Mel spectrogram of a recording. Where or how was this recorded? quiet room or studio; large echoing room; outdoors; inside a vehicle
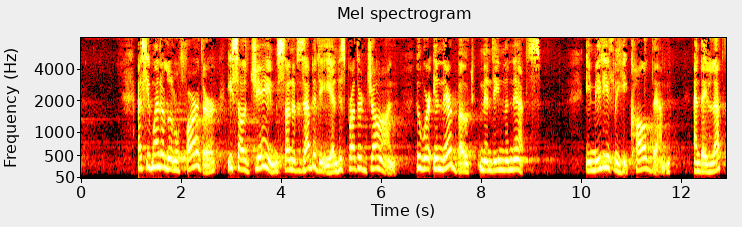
large echoing room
